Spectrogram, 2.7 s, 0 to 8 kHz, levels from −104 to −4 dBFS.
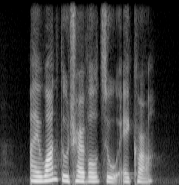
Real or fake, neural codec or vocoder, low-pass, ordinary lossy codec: fake; codec, 16 kHz, 0.8 kbps, ZipCodec; none; none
